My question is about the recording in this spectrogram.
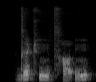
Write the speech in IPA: d ɛ ʈʰ ĩː t͡sʰ ɑ ʔ ĩ

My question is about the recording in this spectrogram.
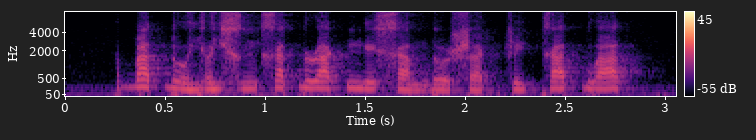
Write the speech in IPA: ɓ a˦˥ t̚ ɗ o˨˩˨ j ə˧ j ɣ ə˧ ŋ x a˦˥ t̚ ɹ a˦˥ k̚ ŋ e˧˥ x a˨˩ m ɗ o˨˩ ʂ a˨˩ k̚ ʂ i˧ k a˦˥ t̚ w a˦˥ t̚

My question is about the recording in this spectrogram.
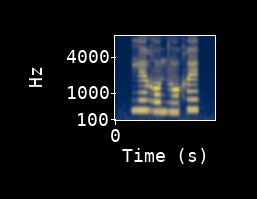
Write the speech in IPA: j ɛ̃˧ ʁ ɔ˨ n z ɔ̃˨ χ ɛ̃˦

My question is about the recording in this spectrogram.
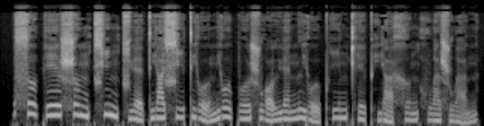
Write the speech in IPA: s ɤ˥˩ k e˥ ɪ̯ ʂ ɤ˥˧ ŋ t͡ɕʰ i˥˩ ŋ t͡ɕ ɥ ɛ̰˨˩ t̪ j ä˧˥ ɕ i˧˥ t̪ j o̰˨˩ ʊ̯ n̪ j o˥˩ ʊ̯ p o˧˥ ʊ̯ ʂ w ɔ̰˨˩ l ɥ ɛ˧˥ n l j o̰˨˩ ʊ̯ pʰ i˥ n kʰ e˨ ɪ̯ pʰ j ä̰˨˩ x ɤ˧˥ ŋ x w ä˧˥ ʂ w a̰˨˩˦ n

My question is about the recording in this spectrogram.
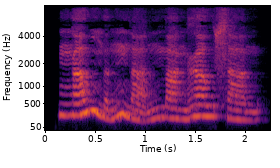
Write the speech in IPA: ŋ a˧˥ w ŋ ə˨˩˦ ŋ n a˨˩˨ n m a˨˩ ŋ ɣ a˧ w s a˨˩ m

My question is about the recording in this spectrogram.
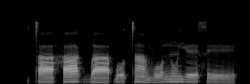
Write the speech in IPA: t aː˨ h aː˦ ɡ͡b aː˨ ɓ o˧ t ã˦˨ v o˨˦ n ũ˦ j eː˧ s eː˨

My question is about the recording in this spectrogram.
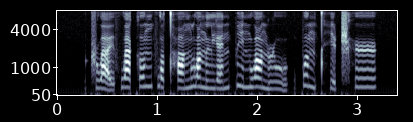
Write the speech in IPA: ʈ͡ʂ w a̰˨˩ ɪ̯ f w ä˥˩ k ɤ˥ ŋ f w ɔ˨ t̪ʰ ɑ˧˥ ŋ l w ɑ˧ ŋ l j ɛ˧˥ n p i˥˧ n̪ w ɑ˥˧ ŋ ɻ u˥˩ | p ɤ˥˩ ŋ t̪ʰ ḭ˨˩ ʈ͡ʂʰ ɻ̩˥

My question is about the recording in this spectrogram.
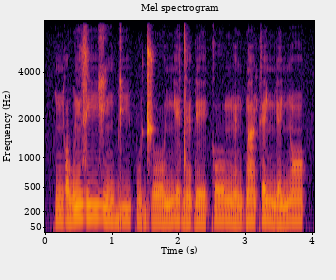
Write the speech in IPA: ɲ ɔ˧ w ĩ˦ z iː˦ ɣ ĩ˧ ɡ͡b iː˧ p u˨ d͡ʒ oː˨ ɲ e˧ d ɛ̃˨ ɗ eː˧ k oː˦ ŋ ɛ̃˨ ɡ͡b ã˧ k ɛ˧ ɲ ɛ˨ ɲ ɔ̃˦

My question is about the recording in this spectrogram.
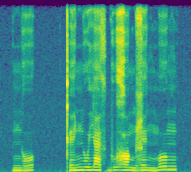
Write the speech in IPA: ɲ o˩˧ | kʼ e˩˧ ɲ u˧ j æ˧˩ θ b u˧ ɣ ɒ˧˩ ŋ ɮ e˧˩ ŋ m o˥ ŋ

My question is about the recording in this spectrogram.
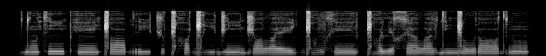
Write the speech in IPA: d õ t͡s ĩː pʰ ẽː ǁ ɒː b r iː t͡ʃ o ǁʰ ɒ ɡ͡ǁ iː d͡ʒ ĩː d͡ʒ ɒ lˠ eː ʎ ɡ͡ǁ ɒ v x ẽː v ɡ͡ǁ ɒ lʲ ɒ x æ lˠ æ v d ĩ ŋ͡ǁ o ɾ ɒː d r õ

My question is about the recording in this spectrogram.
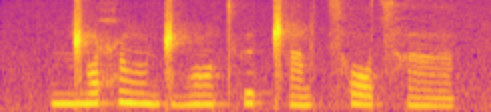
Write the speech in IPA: ŋ͡ǁ ɔ ħ ɔ̃ː ɡ͡ǁ ɔ̃ː tʰ ʏ ǁ ã v t͡sʰ ɔ t͡sʰ ɐ̃ː

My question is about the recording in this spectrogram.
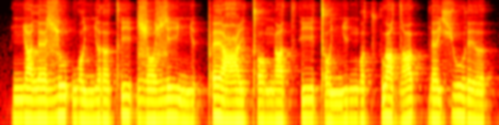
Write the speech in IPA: ɲ ɑ l ɛ ɮ u ʔ w ɔ ɲ ʌ ɾ ʌ tʼ i ʔ ɮ ɔ ɮ i ɲ ɪ ʔ pʼ ɛ ʕ i tʼ ɔ ŋ ɑ t͡sʼ i tʼ ɔ ɲ i ŋ ɔ t͡sʼ u dˤ u | ɾ ɛ ç u ɾ ɪ ə̯

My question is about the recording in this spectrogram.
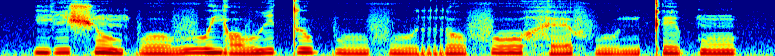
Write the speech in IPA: j i˦ ʃ ũ˦˨ p oː˨ v u˦ j ɔ˨ β i˦ t u˦ p uː˨ f uː˨ r o˨ f oː˦ h ɛ˨˦ f uː˨ n kʼ e˦ p ũ˦

